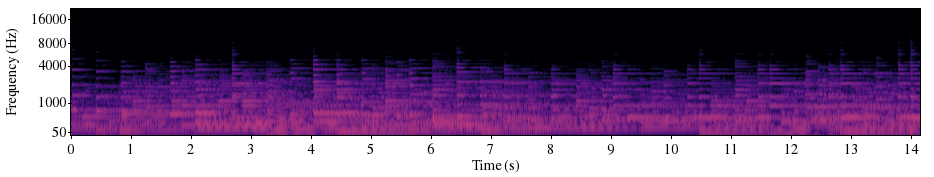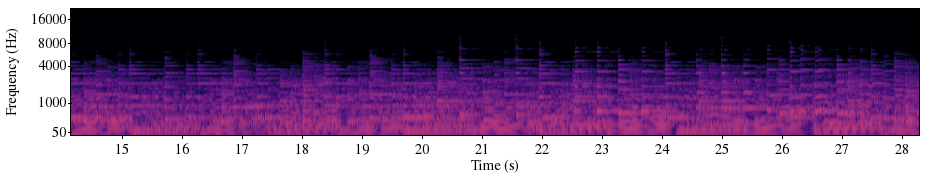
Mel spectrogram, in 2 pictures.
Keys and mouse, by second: 0.2 shift+click, 1.4 middle click, 1.8 shift+click, 2.5 middle click, 3.1 shift+click, 3.9 middle click, 4.4 shift+click, 5.3 middle click, 5.9 shift+click, 7.0 middle click, 7.5 shift+click, 8.4 middle click, 8.8 shift+click, 9.9 middle click, 10.5 shift+click, 13.2 middle click, 13.9 shift+click, 14.9 middle click, 15.4 shift+click, 16.4 shift+click, 16.7 middle click, 17.1 shift+click, 17.9 middle click, 18.4 shift+click, 19.4 middle click, 19.8 shift+click, 20.8 middle click, 22.2 shift+click, 24.7 middle click, 25.9 shift+click, 26.8 middle click, 27.4 shift+click.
